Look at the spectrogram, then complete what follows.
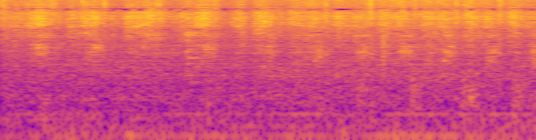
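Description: A metal spatula scraping and stirring around an iron kadai in a few quick strokes a second, with hot oil and spices sizzling under a steady low hum.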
